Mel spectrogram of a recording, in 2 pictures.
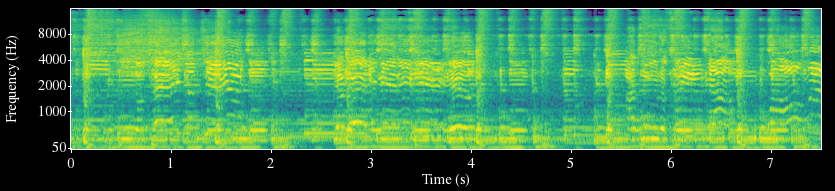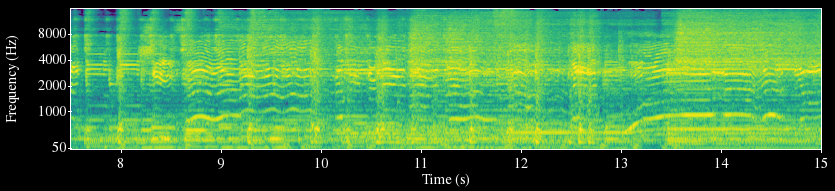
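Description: A live blues and southern soul band through a PA system: singing over electric bass and drums with a steady beat, with one long held note near the end.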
